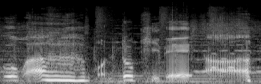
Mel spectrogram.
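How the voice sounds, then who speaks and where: A man's voice: very deep voice, huge pitch swings, takes it slowly, vocal fry, heavily acted. A man voicing a humble, loyal, fretful servant in a cartoon, pleading and repeating his phrases. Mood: weary, anxious. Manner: pleading, breathless repetition of phrases. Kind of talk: melodramatic cartoon voice acting. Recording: prominent music behind the voice.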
